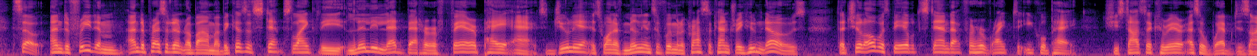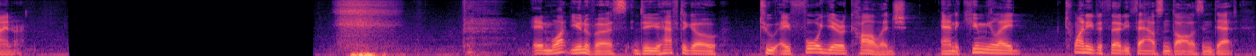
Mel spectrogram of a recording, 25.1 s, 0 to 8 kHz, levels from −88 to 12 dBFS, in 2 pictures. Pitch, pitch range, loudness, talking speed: 115 Hz, 95-140 Hz, -18 LUFS, 165 wpm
